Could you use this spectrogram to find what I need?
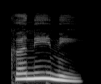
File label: "ಖಿನ್ನ", Kannada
